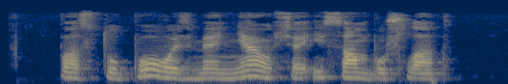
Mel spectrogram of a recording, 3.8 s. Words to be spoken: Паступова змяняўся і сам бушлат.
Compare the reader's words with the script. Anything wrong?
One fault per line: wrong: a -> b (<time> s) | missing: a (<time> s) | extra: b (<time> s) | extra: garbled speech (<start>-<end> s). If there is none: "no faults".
no faults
